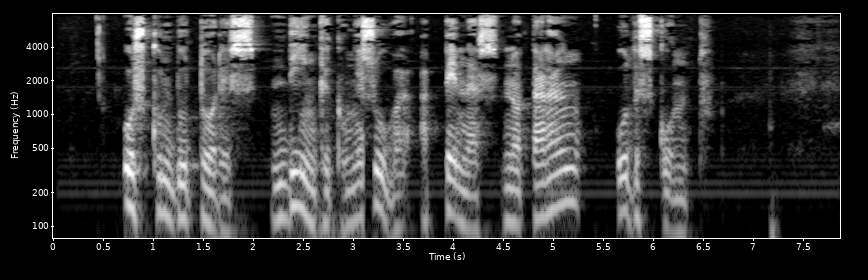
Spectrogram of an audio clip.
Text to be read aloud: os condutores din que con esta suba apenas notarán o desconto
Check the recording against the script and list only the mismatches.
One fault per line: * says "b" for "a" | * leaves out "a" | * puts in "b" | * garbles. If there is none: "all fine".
* leaves out "esta"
